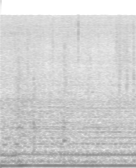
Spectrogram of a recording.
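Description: Valtra tractor's engine running, heard inside the cab as a steady low hum.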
